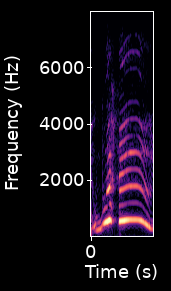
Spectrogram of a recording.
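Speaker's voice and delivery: high, drawn-out party whoop; a hammed-up woohoo, slow and high; mock woohoo. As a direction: imitate her over-the-top entrance cheer. Mocking Melissa's loud entrance.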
